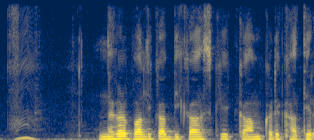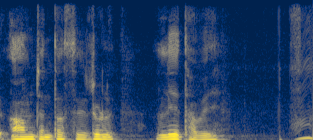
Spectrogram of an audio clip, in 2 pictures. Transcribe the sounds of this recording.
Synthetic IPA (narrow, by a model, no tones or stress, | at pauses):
nəɡəɾpaːlɪkabɪkaːskekaːmkəɾekʰaːt̪ɪɾaːmd͡ʒənt̪aseɾʊɽ | leːt̪ʰaʋeː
